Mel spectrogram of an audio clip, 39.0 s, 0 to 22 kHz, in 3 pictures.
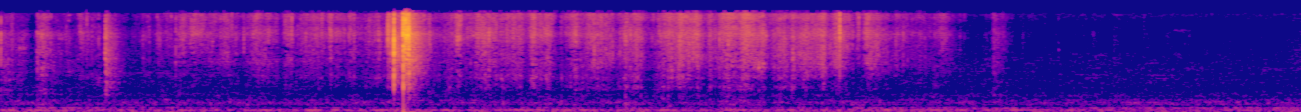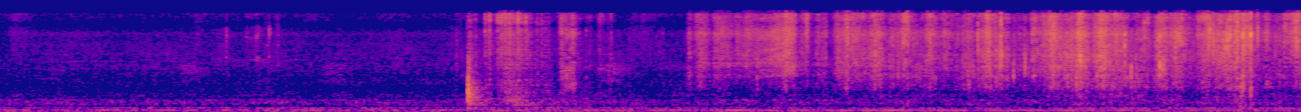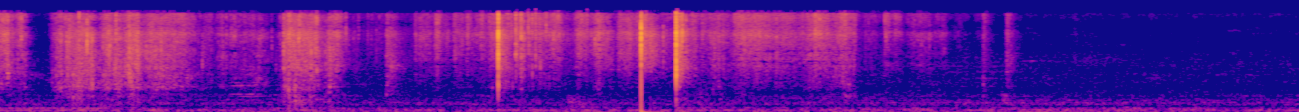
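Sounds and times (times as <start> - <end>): packaging crinkling and tearing: 0.0 - 9.5, 19.8 - 35.3.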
